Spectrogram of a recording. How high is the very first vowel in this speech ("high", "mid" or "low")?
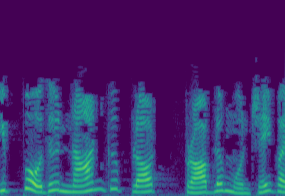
high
